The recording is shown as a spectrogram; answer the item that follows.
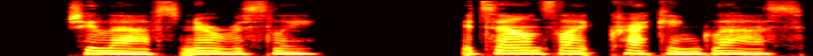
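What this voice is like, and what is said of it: Usual voice. Nothing is said of it.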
